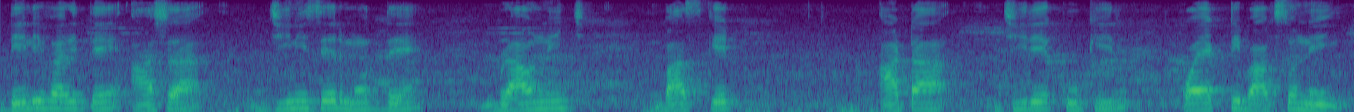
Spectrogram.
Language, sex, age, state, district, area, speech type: Bengali, male, 18-30, West Bengal, Kolkata, urban, read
